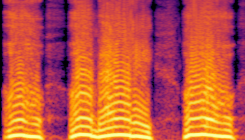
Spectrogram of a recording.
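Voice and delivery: hammed-up moans of pleasure; imitated moaning. [name] reacting to Melody's touch, mock moaning. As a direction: draw out each oh in mock ecstasy.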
